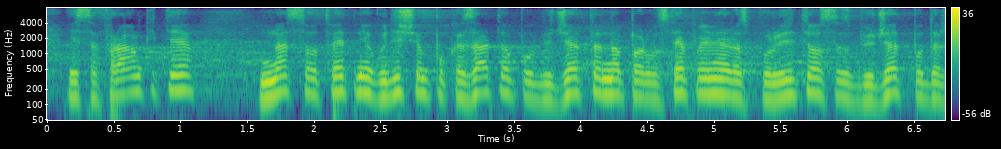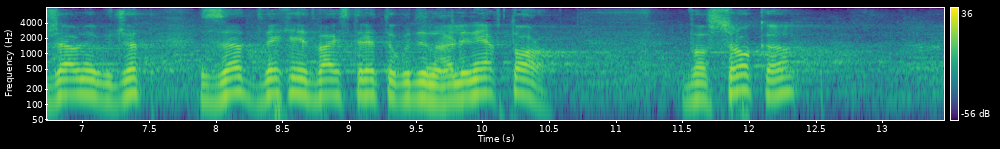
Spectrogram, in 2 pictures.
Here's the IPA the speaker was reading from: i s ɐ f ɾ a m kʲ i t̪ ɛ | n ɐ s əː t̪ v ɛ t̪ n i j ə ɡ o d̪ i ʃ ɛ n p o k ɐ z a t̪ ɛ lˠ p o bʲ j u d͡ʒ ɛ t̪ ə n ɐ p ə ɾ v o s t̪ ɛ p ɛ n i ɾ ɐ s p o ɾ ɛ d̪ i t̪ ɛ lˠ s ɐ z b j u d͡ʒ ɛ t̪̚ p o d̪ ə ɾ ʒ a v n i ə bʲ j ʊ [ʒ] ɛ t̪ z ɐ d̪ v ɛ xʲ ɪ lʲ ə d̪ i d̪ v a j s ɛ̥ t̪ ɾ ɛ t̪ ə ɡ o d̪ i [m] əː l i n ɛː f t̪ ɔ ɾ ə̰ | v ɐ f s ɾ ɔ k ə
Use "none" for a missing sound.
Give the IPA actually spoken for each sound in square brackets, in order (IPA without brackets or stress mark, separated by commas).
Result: d͡ʒ, n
